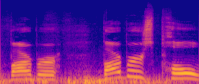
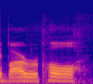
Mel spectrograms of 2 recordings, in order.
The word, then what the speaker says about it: barber's pole: That's the main culprit with small ruminants is going to be your barber's pole worm, I believe is how you technically pronounce it, barbers with an S. Most people just say barber pole.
